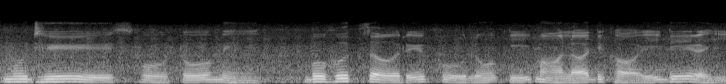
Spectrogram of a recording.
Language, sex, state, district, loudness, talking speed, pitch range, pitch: Hindi, male, Madhya Pradesh, Umaria, -16 LUFS, 100 wpm, 95-120 Hz, 105 Hz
